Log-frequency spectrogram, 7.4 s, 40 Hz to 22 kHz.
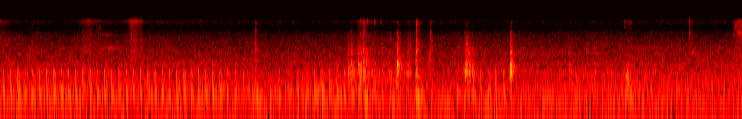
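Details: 1947 Invicta 200 valve superhet radio with volume down: a steady low putt-putt pulsing about ten times a second under faint clicks, motorboating; suspected around valve three's anode circuit, not confirmed.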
